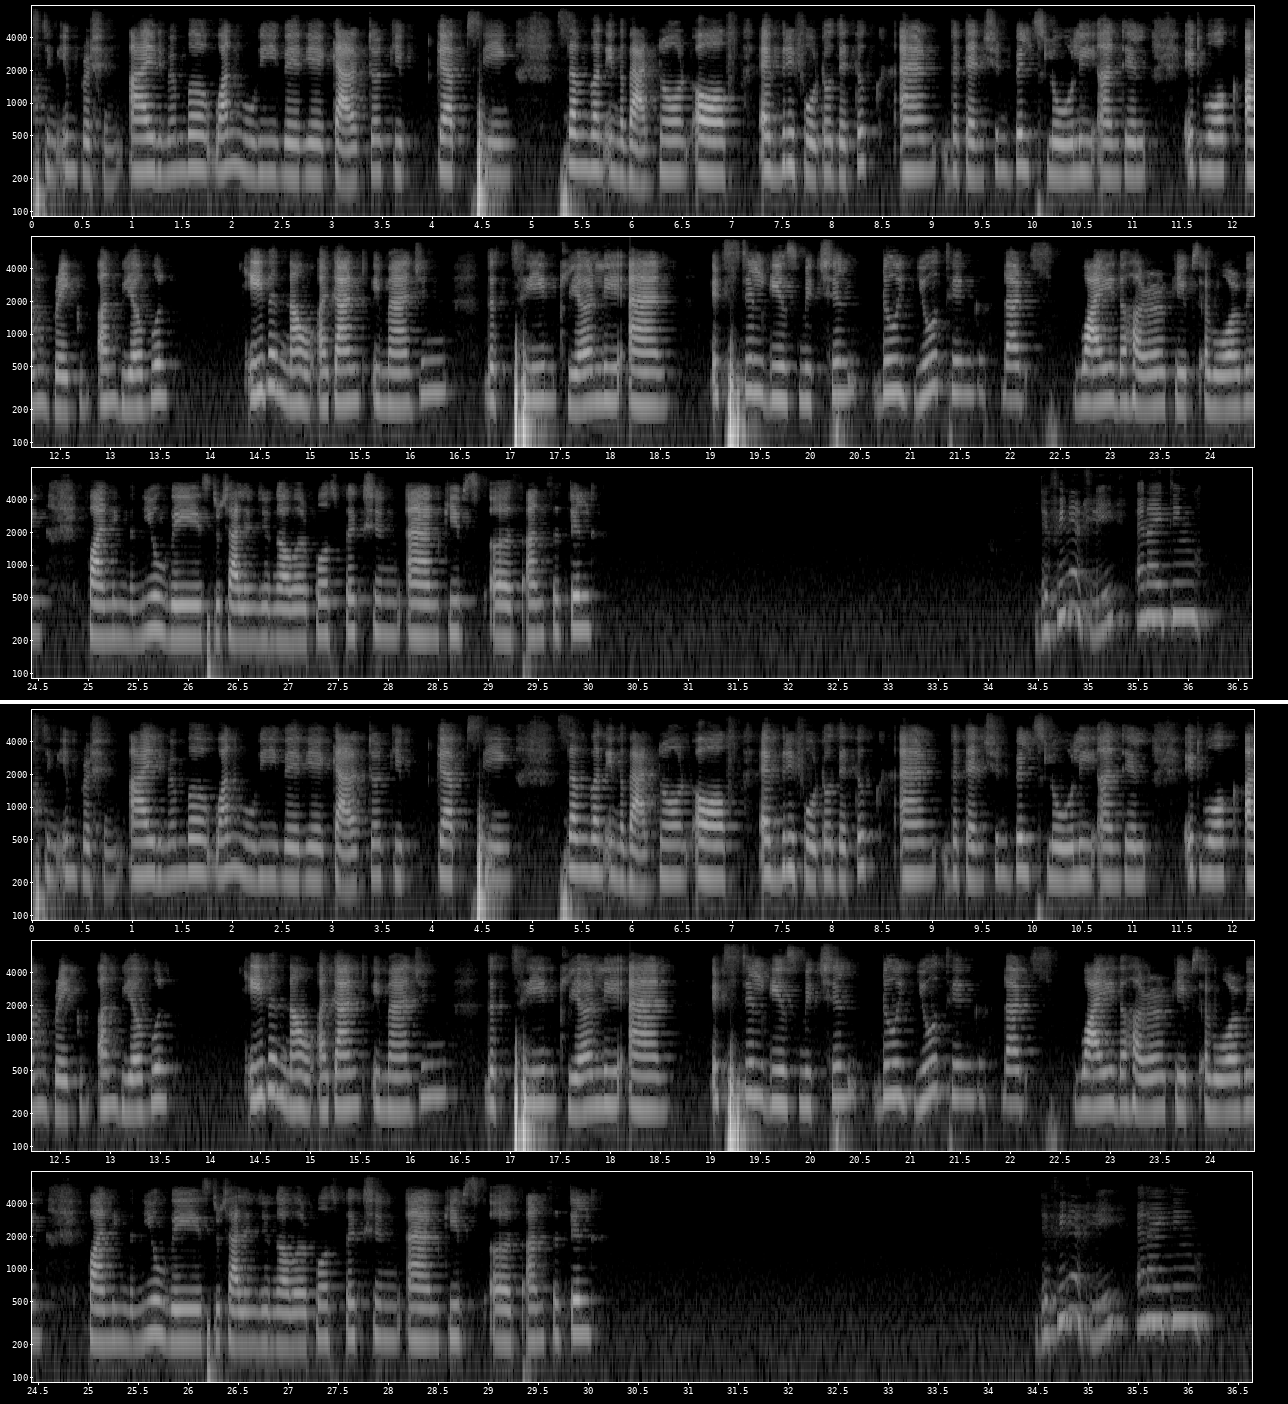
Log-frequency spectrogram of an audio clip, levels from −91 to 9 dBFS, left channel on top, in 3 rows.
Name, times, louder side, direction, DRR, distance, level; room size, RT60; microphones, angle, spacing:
voice 1, 0.0-3.7 4.0-8.3 8.7-13.6 14.3-16.4 16.7-18.6 19.0-21.6 21.9-30.1, left 2 dB, 20° left, 9 dB, 0.6 m, -32 dB
voice 2, 34.5-36.1, left 1 dB, 45° left, 4 dB, 3.0 m, -40 dB
16.0 x 6.6 x 9.6 m, 0.37 s
head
